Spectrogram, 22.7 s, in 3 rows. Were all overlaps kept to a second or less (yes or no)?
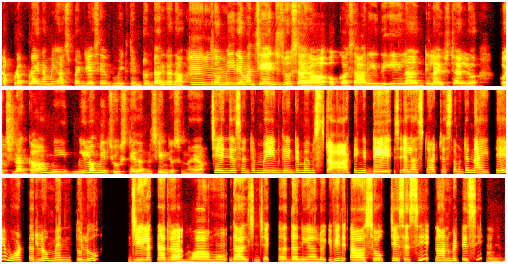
yes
